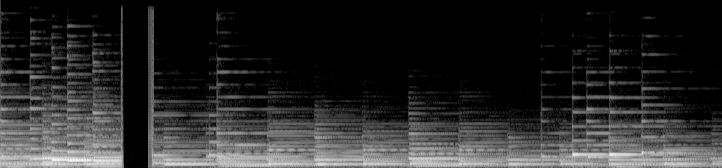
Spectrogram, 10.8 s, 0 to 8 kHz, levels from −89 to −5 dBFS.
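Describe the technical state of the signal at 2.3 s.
At 2.3 s the signal is just recovering from a cable pulled and plugged in (1.81 to 2.30 s): a pop, about 0.44 s of near-flat waveform, then a 58 ms 60 Hz mains buzz showing as harmonic stripes, and a final pop spike as sound returns.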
